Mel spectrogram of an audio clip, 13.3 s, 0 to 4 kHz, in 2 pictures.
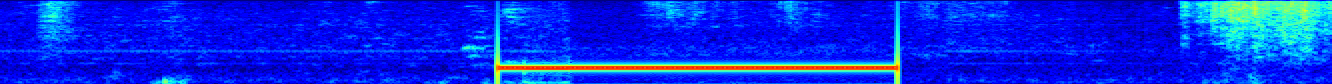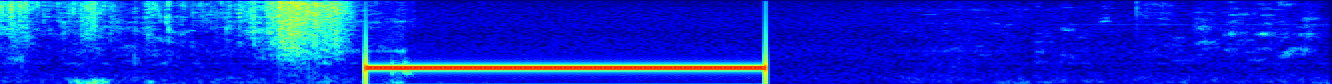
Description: Ringback tone (North America), 440 + 480 Hz.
